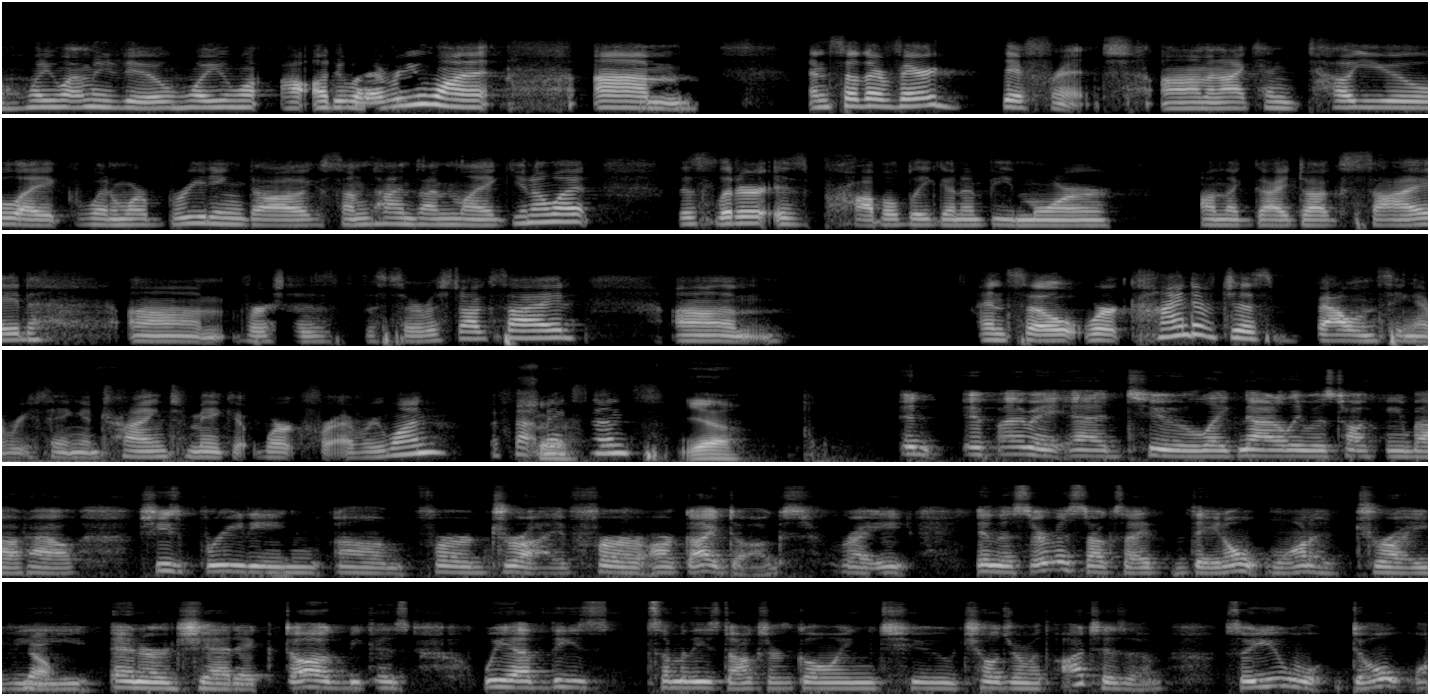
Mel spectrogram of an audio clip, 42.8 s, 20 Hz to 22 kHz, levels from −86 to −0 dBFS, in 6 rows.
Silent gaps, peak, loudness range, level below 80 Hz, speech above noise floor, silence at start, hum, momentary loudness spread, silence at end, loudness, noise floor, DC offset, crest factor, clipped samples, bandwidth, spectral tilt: 13.03-13.12 s, 18.35-19.06 s; -14 dBFS; 4 LU; -74 dBFS; 27 dB; 0 s; none; 10 LU; 0 s; -33 LUFS; -59 dBFS; under 0.1%; 20 dB; under 0.1%; 12 kHz; -4.5 dB/octave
